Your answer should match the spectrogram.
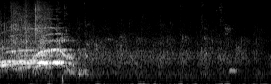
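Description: Audience applauding and cheering, loudest in the first second, then dying away over the next couple of seconds.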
